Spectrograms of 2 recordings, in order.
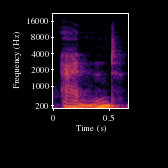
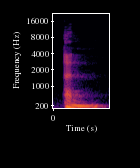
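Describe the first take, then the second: First: The word is said in full with a d. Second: The word is reduced and drops the d. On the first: The speaker calls it wrong. "not and" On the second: The speaker calls it right. "just an"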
